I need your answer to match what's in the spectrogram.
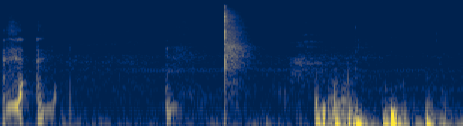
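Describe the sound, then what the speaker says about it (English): One sharp hand clap marking the start of a podcast recording, loud and close, set between brief murmurs and low handling thumps in a quiet room. "we'll start on the clap as always"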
